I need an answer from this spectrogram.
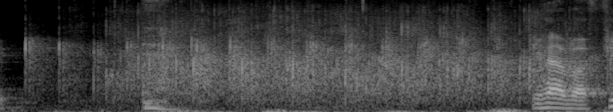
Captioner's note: attendees applaud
